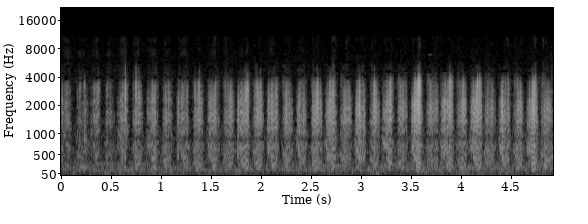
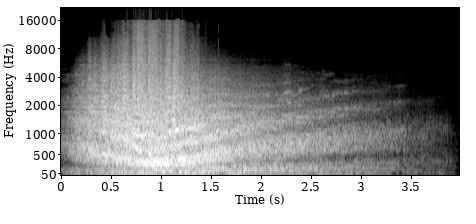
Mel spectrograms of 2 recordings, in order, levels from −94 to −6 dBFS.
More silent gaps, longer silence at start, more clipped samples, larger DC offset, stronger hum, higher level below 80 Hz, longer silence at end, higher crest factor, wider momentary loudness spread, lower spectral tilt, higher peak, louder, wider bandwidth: neither; about the same, 0 s vs 0.05 s; neither; neither; neither; second, -72 dBFS vs -32 dBFS; second, 0 s vs 1.15 s; first, 32 dB vs 12 dB; second, 10 LU vs 21 LU; second, -3 dB/octave vs -5 dB/octave; second, -10 dBFS vs 0 dBFS; second, -39 LUFS vs -8 LUFS; second, 11.5 kHz vs 16.5 kHz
